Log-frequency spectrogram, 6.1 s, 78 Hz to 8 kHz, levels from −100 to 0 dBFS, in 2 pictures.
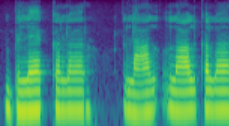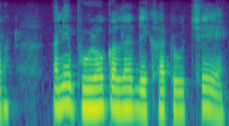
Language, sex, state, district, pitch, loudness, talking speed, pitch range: Gujarati, male, Gujarat, Valsad, 145 Hz, -17 LUFS, 100 wpm, 140-150 Hz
